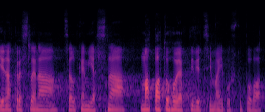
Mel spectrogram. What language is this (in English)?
Czech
